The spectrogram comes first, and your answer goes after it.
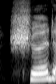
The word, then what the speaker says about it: should: vowels or diff thongs the L is silent here so it comes between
